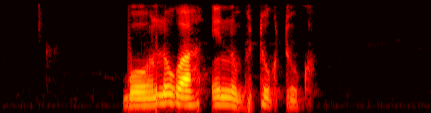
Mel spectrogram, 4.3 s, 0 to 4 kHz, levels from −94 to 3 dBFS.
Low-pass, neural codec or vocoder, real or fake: 3.6 kHz; vocoder, 22.05 kHz, 80 mel bands, WaveNeXt; fake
